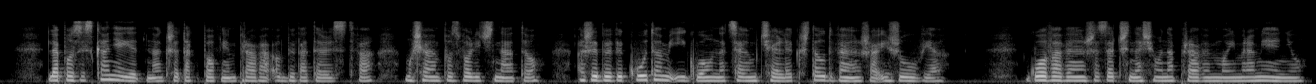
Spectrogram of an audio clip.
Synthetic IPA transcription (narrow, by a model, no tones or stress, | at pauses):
d̪̥lapɔzɘskaɲajɛd̪naɡʐ̥ɛt̪ak̚pɔvʲjɛmpɾavaʔɔbɘvat̪ɛlst̪famuɕawɛmpɔzvɔlʲit͡ɕnat̪ɔʔaʐɛbɘvɘkwut̪ɔ̃iiɡwɔ̃w̃nat̪sawɘmt͡ɕɛlɛkʂt̪awd̪vɛ̃w̃ʐaʔiʐuwvʲja | ɡwɔvavɛ̃w̃ʐazat͡ʂɘnaɕɛnapɾavɘmːɔjimɾamʲjeɲu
